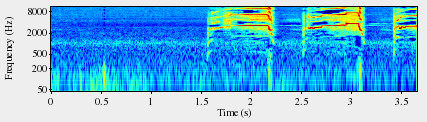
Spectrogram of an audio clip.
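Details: Female bald eagle at a nest on Two Harbors, filmed by live cam on a July evening, returning with leftover food present and squeeing; three loud, harsh high-pitched squealing notes, each rising then falling, about half a second apart.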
